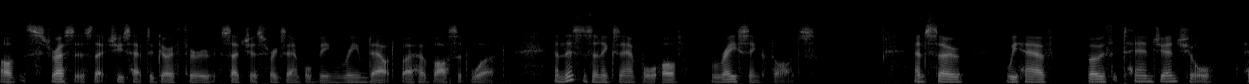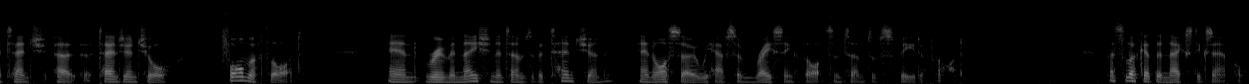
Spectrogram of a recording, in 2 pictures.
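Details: Adult male narrator; normal speech.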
